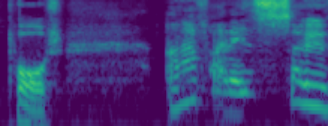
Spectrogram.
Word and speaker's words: Porsche: I've grown up with, all say Porsche. Now, I don't say it the Tony from Gravelwood way, which is Porsche. That's very, very distinct pronunciation there. But Porsche is how pretty much most British people say it.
